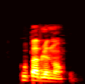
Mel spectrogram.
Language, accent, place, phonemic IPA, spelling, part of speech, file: French, France, Lyon, /ku.pa.blə.mɑ̃/, coupablement, adverb, LL-Q150 (fra)-coupablement.wav
- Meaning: guiltily (in a guilty way)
